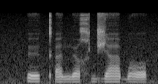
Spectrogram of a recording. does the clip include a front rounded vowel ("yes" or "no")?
yes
